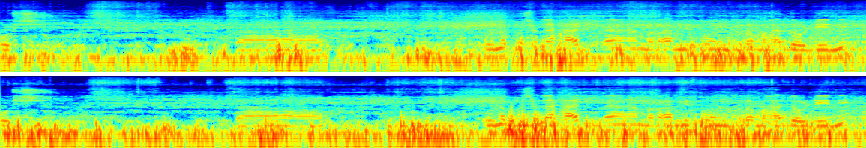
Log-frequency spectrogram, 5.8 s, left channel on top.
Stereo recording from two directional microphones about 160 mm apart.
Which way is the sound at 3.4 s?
15° right (ahead or behind).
